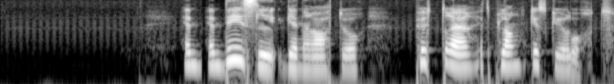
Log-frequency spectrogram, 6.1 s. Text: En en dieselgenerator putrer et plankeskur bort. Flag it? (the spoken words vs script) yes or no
no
